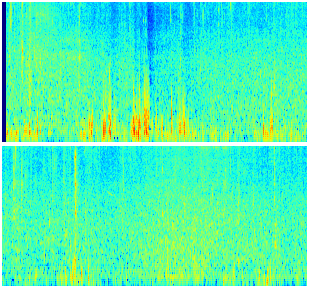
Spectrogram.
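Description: Wind buffeting the microphone in strong, irregular gusts for the first few seconds, then settling into a steadier rush of wind and water.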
